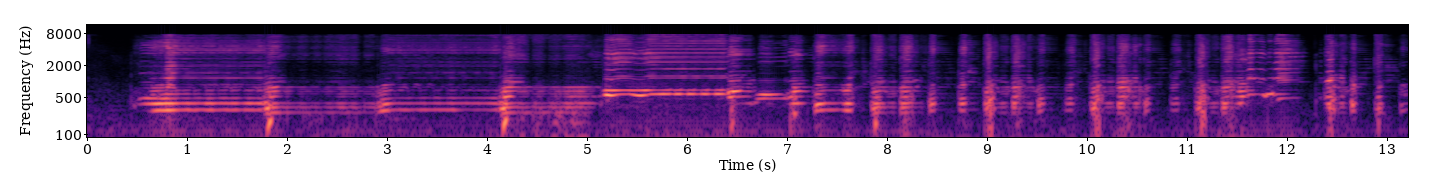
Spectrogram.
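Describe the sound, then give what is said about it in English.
A Buddhist monk on a porch plays a blues harmonica to imitate a passing train: a few long, wailing chords give way to a fast, rhythmic chugging of short breathy bursts, fairly loud and with no talking. “And they try to they try to make that sound come out of their blues harmonica. And, and this is uh, this is a sound that I got when I tried to make the train happen for me.”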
